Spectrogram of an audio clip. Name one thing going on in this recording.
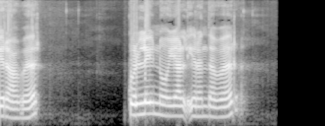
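A young woman speaks brightly and clearly, close to a microphone.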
